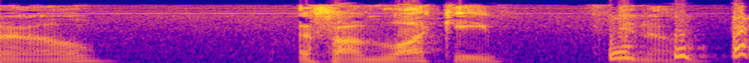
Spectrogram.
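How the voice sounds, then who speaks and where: A man speaks fairly quickly with an American accent, noticeable background noise behind him. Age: 60s. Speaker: radio talk show host. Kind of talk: radio panel discussion.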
